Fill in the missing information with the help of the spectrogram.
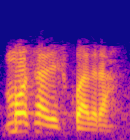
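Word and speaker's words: Mossos d'Esquadra: ¿Mosa de Escuadra? – Mosa de Escuadra.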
